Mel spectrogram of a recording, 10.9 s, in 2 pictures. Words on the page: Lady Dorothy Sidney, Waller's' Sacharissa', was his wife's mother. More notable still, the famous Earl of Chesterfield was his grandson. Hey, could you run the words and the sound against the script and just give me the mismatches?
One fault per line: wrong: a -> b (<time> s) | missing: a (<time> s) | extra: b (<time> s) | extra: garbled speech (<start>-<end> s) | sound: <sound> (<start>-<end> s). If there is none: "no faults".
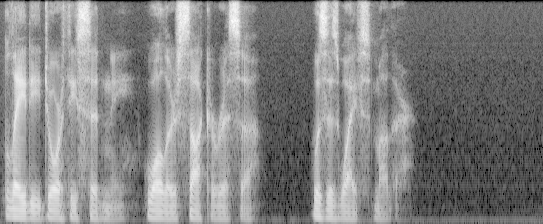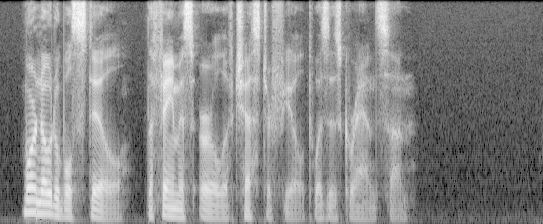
no faults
